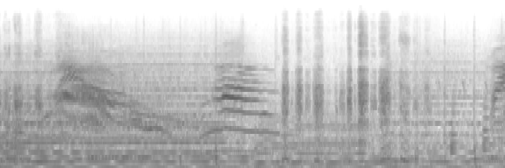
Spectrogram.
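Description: A cartoon cat gives a drawn-out, wavering meow with panting and yowling, set against a sustained musical score, loud and close with no speech.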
